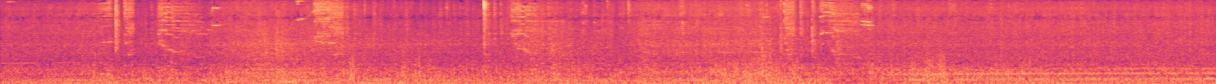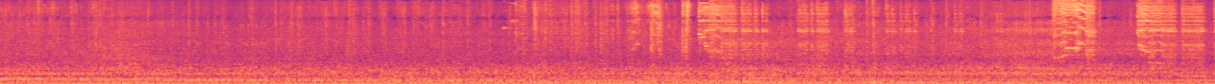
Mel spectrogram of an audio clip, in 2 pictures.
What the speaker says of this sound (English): Love the sound of that transmission too.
